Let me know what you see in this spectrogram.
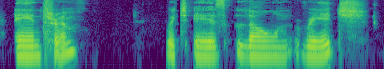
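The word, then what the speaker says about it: Aontroim: have Antrim obviously is the English county name and trim which is lone Ridge and trim but in English we call it Antrim here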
